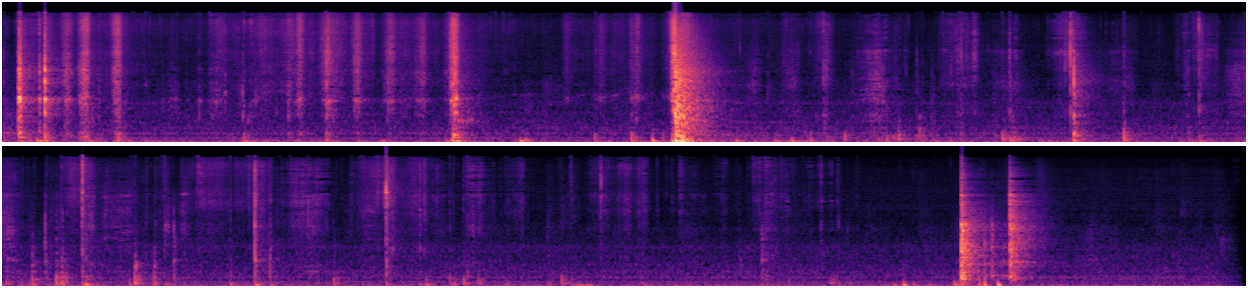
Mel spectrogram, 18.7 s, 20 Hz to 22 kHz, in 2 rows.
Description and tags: Chopping an apple with an apple wedger on a big plastic cutting board. Recorded on November 24, 2016, with a Zoom H1 Handy Recorder.
metal, chop, kitchen, tools, apple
